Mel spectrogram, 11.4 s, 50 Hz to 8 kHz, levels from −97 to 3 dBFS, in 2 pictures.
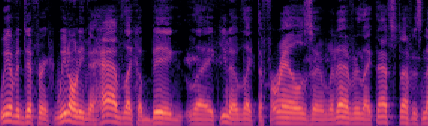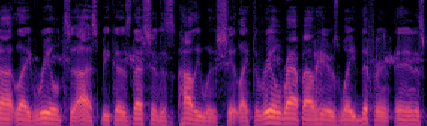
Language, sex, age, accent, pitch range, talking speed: English, male, 30-49, American, 105-130 Hz, 235 wpm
